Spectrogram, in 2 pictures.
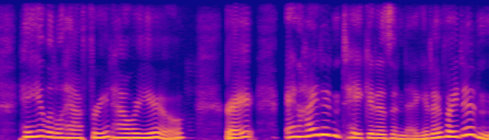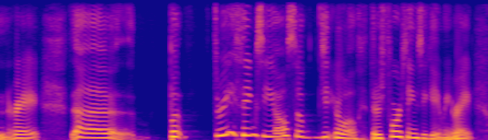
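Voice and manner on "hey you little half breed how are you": mock, very loving, fond grandfatherly voice. Quoting his grandpa greeting him by his pet name, imitating a loving voice. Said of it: "in a very loving voice would be like".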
